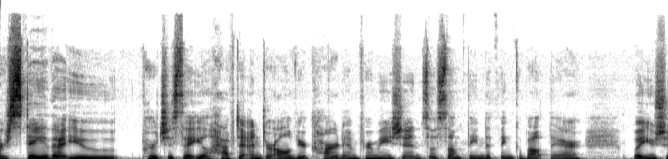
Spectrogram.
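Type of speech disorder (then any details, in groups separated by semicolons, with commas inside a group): None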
